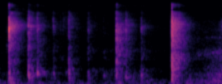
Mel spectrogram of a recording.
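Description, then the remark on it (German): Typing on an Apple computer keyboard: a quick, uneven run of sharp, crisp key clicks, fairly soft, with one louder tap near the end and no talking. “Mein, mein Tippen hört sich so an.”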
